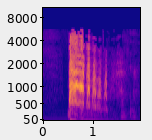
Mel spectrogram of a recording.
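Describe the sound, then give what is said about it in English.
A voice imitates a small 13-pound dog barking: one loud, drawn-out yap followed by three or four quicker, fading yips, with nothing else underneath. “And he's got, you know, like he doesn't bark often, but when he barks, the whole neighborhood hears it.”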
